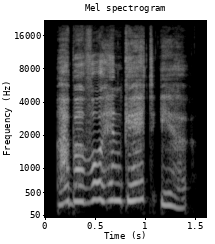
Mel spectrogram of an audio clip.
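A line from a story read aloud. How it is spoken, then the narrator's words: Pleading selkie call. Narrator (German): rief eine der Selkies flehend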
